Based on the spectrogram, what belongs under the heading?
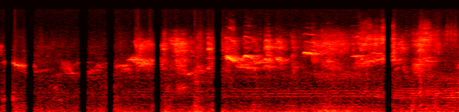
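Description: Birds chirping and calling, many short chirps overlapping, busiest from about a second and a half in; the sound cuts out for an instant several times.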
